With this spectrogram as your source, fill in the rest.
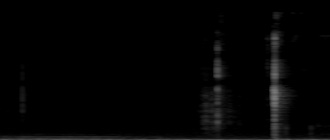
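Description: Small scissors snip thread at a fly-tying bench, two quick close clicks in near silence, the second one crisper and louder, over a faint low room hum.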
